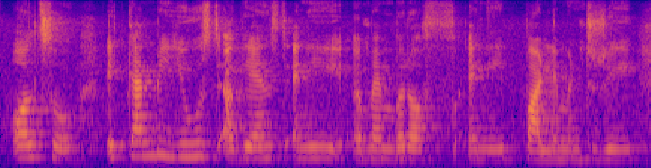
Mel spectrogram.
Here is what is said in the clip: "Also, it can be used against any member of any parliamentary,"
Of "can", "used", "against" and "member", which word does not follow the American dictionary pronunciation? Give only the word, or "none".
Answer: none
